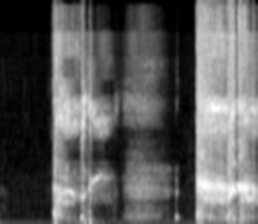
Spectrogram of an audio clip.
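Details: Several loud, harsh coughs in quick succession with strained breaths between bursts, from an older woman who has been sick since a trip and unable to recover; cough.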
